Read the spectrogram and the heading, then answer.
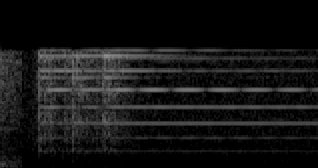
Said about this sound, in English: I hear the bell, but I don't know who's calling. Help me out.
